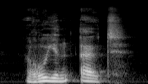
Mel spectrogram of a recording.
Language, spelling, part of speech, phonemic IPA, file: Dutch, roeien uit, verb, /ˈrujə(n) ˈœyt/, Nl-roeien uit.ogg
- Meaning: inflection of uitroeien: 1. plural present indicative 2. plural present subjunctive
